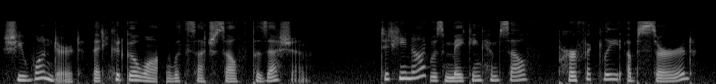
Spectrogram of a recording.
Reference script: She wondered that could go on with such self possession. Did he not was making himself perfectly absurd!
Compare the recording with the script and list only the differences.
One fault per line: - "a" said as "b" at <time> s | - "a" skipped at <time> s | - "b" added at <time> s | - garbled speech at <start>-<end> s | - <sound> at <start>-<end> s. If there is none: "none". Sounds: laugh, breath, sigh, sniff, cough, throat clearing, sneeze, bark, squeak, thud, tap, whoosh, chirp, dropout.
- dropout at 1.6-1.7 s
